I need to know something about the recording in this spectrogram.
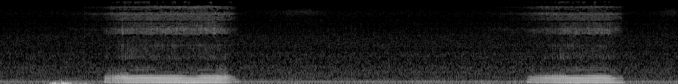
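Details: Sleeping dog snoring over light rain, relaxation recording: two low rumbling snores about four seconds apart over soft rain-like noise; snoring.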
